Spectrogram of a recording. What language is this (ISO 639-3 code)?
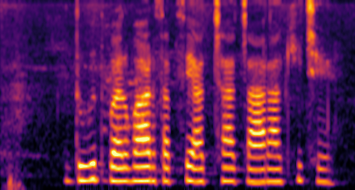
mag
